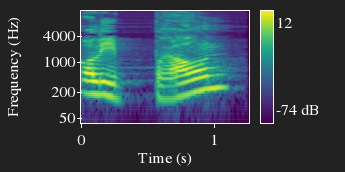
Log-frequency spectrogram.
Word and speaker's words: Oli Braun: Normally it's Oli Braun. This is the like German pronunciation, but it's not really that big of a deal.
